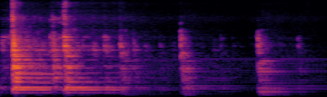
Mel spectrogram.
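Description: A cello playing a slow line of single notes, about four in two seconds, each starting sharply and then fading away.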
